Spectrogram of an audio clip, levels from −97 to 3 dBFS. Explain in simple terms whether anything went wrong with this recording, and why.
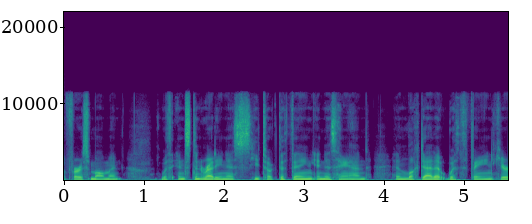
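Nothing went wrong with this speech recording that a careful listener can pick out. Listening all the way along turns up no moment where the sound stumbles or changes unexpectedly.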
